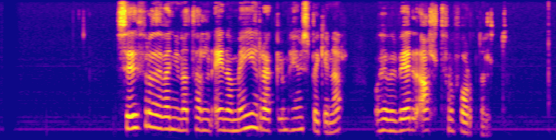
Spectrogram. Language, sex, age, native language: Icelandic, female, 50-59, Icelandic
